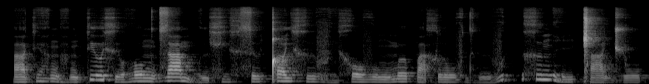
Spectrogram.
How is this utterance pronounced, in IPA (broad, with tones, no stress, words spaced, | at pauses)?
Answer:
a˩kʲa̤˧ŋa̤˩ŋ kʲɵ˥xʲo˩ɦo˧ŋ d͡za˥mo̤˩lʲxʲe̤˧xsɨ˧ ǃɐ˥lʲxɨ˧ve̤˩xo˧v u˧ŋmɵ˥pa˧xlu˧v dʱɨ˩v | xɨ˥ŋ ɦi˩ǁa˩ d͡ʒu˩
